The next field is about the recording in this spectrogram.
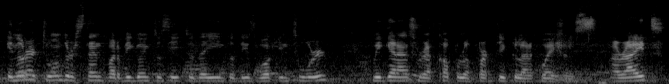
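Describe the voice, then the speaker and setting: A man's voice: fairly high pitch, rough recording. A man whose first language is Yucatec Maya, speaking English with a Mexican Spanish accent as a tour guide, chatty and jokey, often saying "my friends" and "all right?". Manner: jokey, laughs at his own jokes. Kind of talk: outdoor walking tour talk. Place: outdoors among ruins, tour group around. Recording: outdoor crowd of tourists behind.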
